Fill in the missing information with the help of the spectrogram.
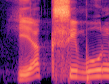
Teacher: یکسبون میں کاف ہے، آپ نے اس کو قاف پڑھ دیا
